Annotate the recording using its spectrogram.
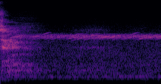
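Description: Steady high-pitched chorus of night-calling creatures, holding one unbroken pitch over a faint hiss.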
